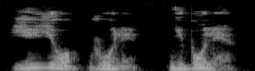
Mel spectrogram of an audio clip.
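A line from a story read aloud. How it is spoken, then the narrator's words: Very quiet but weighty. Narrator (Russian): проговорил совсем тихо, но достаточно весомо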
